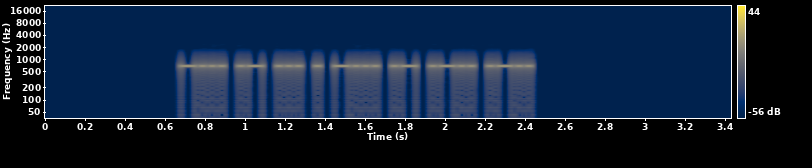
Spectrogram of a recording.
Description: Morse code, heard as a keyed tone, about 50 wpm, 700 Hz. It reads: BASEBALL
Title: Top 1751-2000 Words 50wpm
